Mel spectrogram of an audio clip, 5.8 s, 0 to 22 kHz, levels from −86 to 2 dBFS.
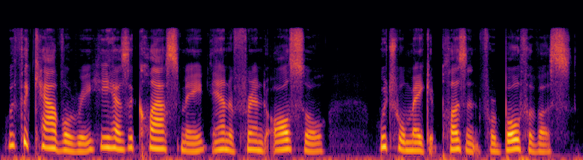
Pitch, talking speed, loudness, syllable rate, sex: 180 Hz, 205 wpm, -17 LUFS, 5.0 syllables/s, female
